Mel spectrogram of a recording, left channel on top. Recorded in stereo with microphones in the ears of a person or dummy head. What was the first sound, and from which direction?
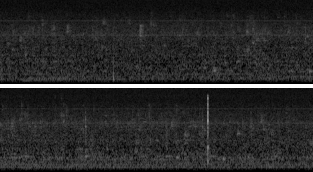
Only background noise.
